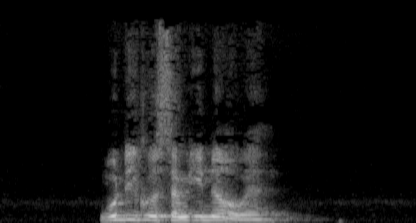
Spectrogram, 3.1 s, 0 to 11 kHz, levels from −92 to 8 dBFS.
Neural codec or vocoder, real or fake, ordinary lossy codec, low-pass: codec, 24 kHz, 0.9 kbps, WavTokenizer, medium speech release version 2; fake; MP3, 48 kbps; 9.9 kHz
